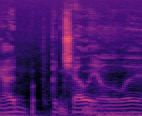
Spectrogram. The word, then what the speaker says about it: Pichelli: Yeah, I've been saying it wrong. It's Pichelli.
